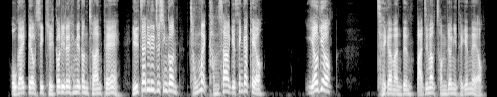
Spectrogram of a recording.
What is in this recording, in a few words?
male korean voice over character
